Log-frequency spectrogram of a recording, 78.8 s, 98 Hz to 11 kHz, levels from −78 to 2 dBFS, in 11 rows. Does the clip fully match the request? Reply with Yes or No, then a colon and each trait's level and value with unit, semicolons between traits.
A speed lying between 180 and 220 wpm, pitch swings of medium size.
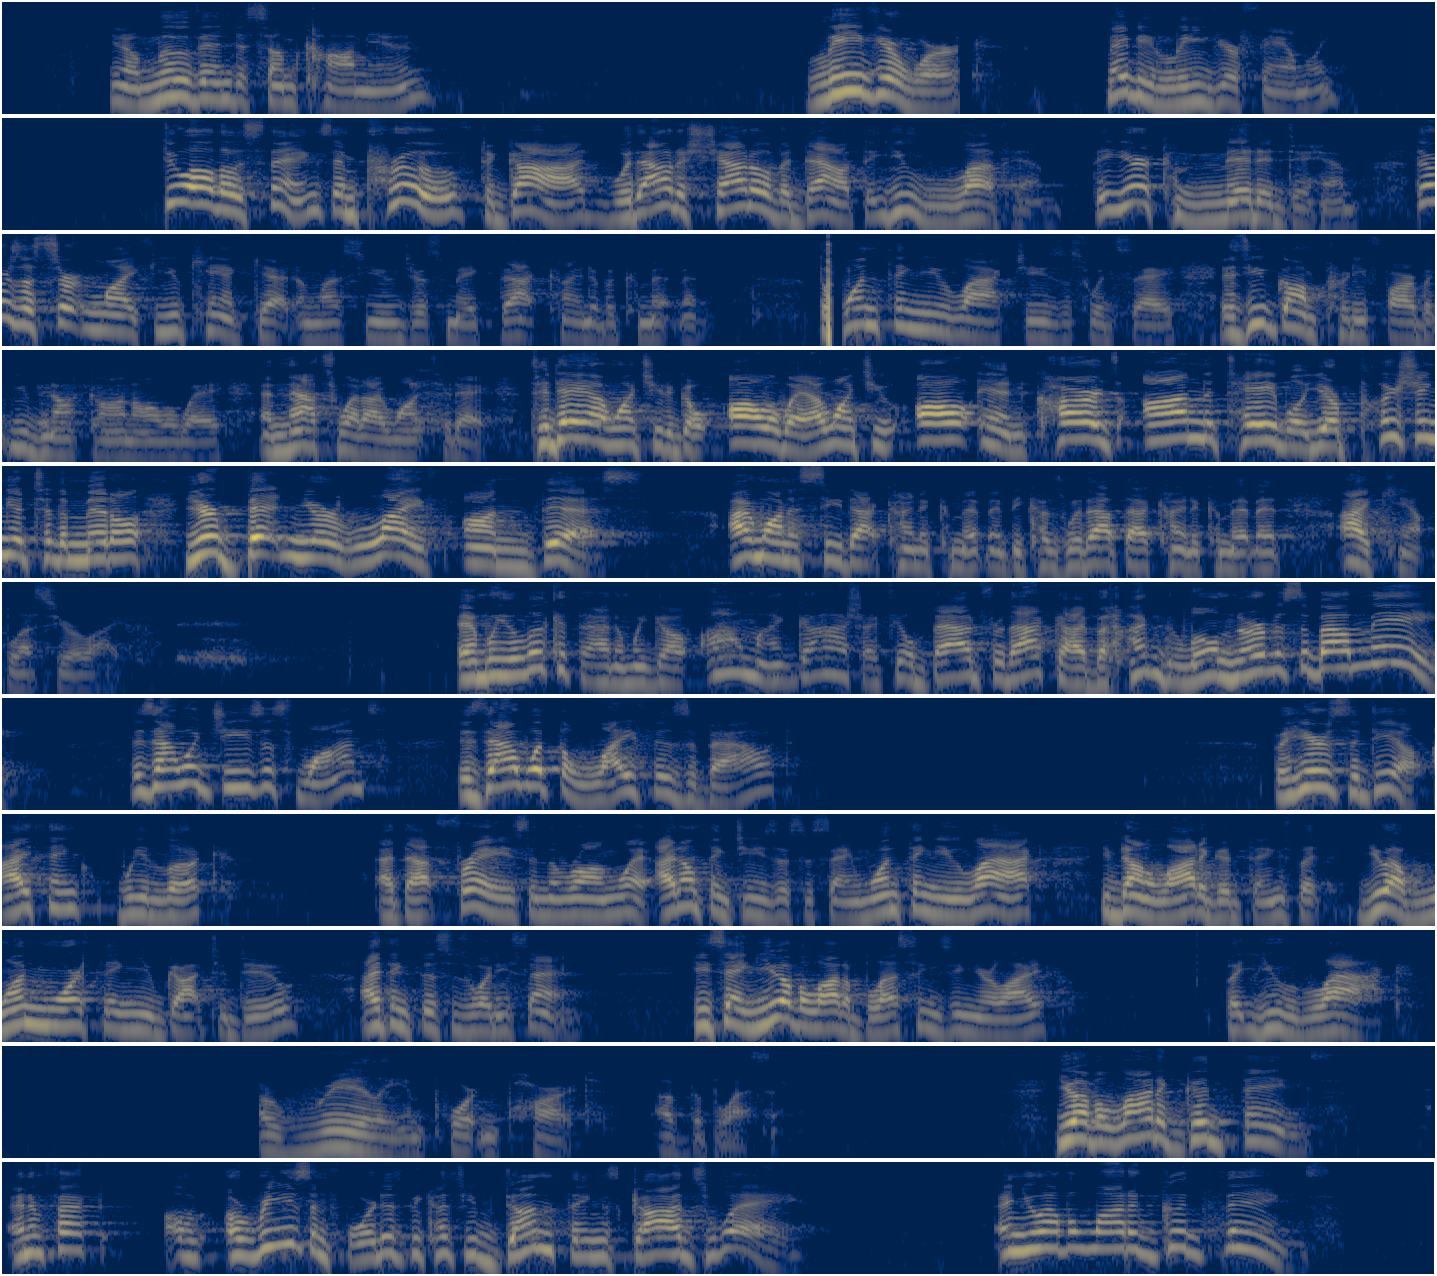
No: average, 200 wpm; wide, 7.3 semitones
